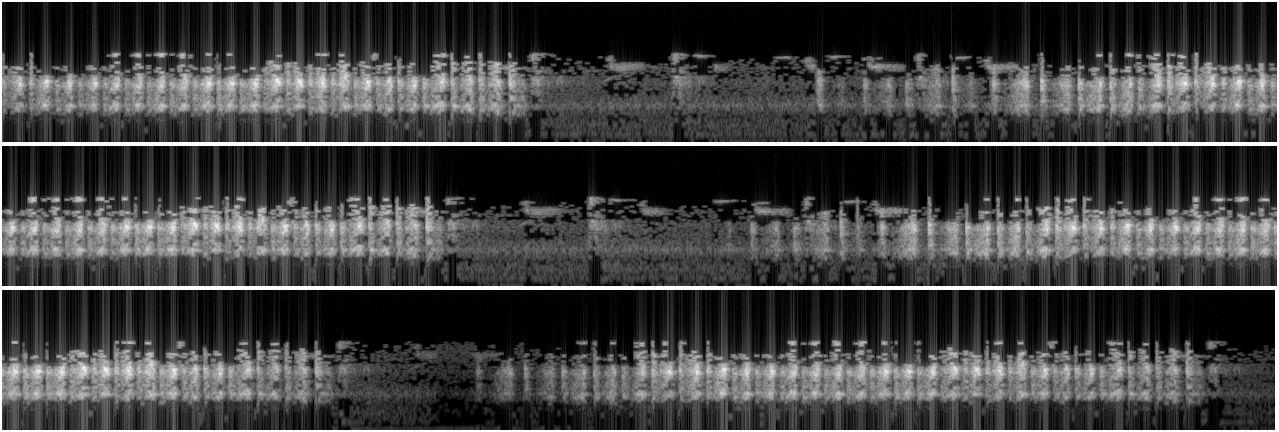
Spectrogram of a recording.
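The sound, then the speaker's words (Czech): Three-toed woodpecker giving a hoarse courtship call: four harsh, rasping bursts of a few seconds each, separated by brief pauses, mid-pitched and fairly loud, with no voices. “V toku se navíc datlík občas ozývá chraplavým vábením.”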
